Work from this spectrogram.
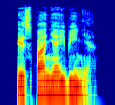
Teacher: Aquí algunos ejemplos de palabras del español actual que tienen el fonema palatal nasal sonoro derivado de los subtipos ya presentados.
